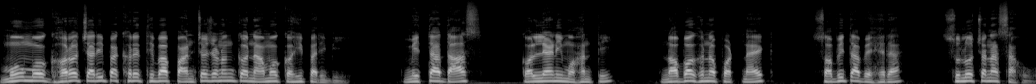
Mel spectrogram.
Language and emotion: Odia, neutral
